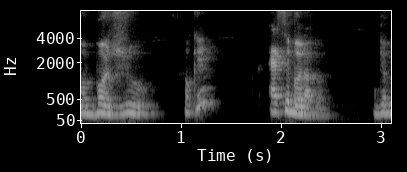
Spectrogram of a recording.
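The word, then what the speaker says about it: bonjour: तो जो प्रोनंसिएशन इसका होता है, शायद आपको पता होगा अमेरिका में रहते हुए, ये बॉन्जू होता है, वो बॉन्जू।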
